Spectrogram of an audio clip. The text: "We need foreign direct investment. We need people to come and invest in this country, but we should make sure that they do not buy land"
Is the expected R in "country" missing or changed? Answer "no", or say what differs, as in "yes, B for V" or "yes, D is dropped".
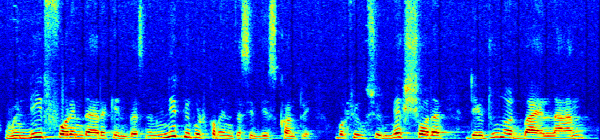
no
